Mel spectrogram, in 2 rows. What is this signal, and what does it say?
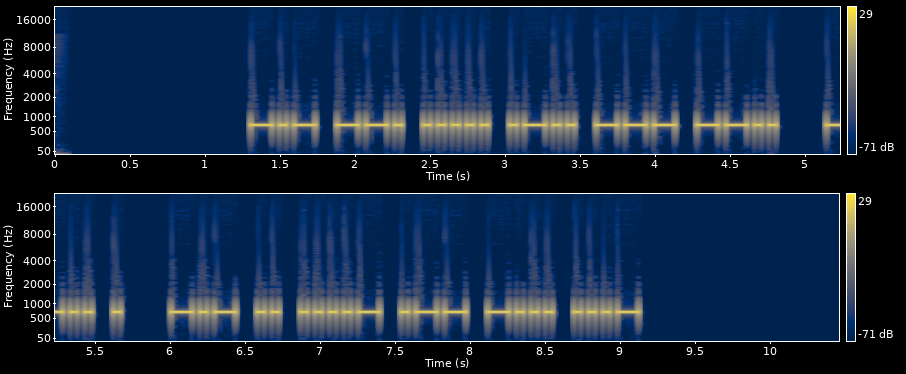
Morse code, heard as a keyed tone, about 25 wpm, 700 Hz. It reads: KG5LOZ DE KI4WBV
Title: USA Callsign DE Callsign - 6 Characters - 25wpm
